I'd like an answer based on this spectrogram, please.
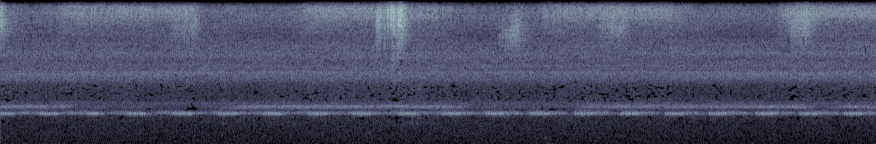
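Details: A continuous shrill chorus of cicadas in wild nature, layered whining tones holding steady while the highest band swells in short bursts every two to three seconds; quiet background with nothing else heard.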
